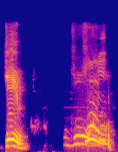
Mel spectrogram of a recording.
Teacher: You would notice the middle of the tongue is touching the upper palate.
